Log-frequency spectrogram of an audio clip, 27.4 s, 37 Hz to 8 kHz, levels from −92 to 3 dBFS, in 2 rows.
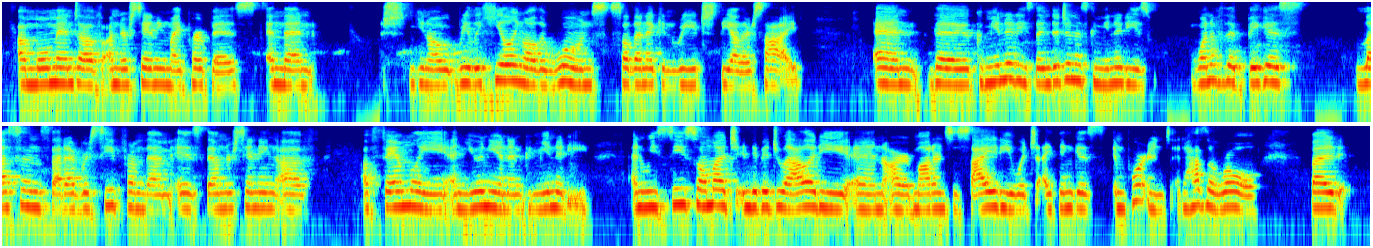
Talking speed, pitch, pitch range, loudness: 150 wpm, 200 Hz, 190-215 Hz, -17 LUFS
